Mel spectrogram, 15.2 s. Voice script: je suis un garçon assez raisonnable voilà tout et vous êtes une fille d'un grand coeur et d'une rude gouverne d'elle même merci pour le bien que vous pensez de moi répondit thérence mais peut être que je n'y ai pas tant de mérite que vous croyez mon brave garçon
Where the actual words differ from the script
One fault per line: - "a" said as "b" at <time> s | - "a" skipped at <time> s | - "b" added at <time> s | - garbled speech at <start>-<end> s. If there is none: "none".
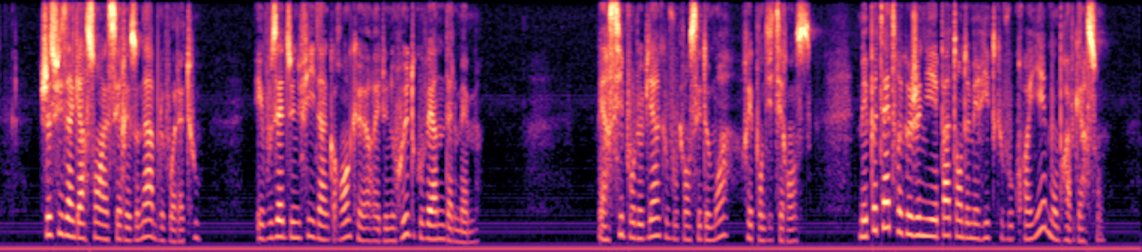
none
